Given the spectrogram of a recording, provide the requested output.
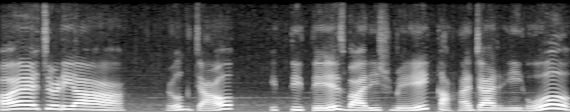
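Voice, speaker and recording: A man uses a cartoonish character voice with a high pitch. He speaks at a very slow pace. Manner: menacing.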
